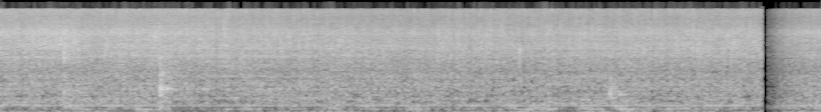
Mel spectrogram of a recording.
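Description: Chopped onion and three small tomatoes sauté in a hot pan, giving a loud, steady, close sizzle that continues throughout and cuts off abruptly near the end, with no talking.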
